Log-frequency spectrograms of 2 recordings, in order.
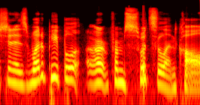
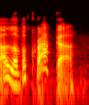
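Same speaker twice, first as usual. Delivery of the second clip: put-on Rhode Island accent; 4 semitones higher than usual. The speaker imitates a woman quoting someone's favorite saying, imitating a Rhode Island accent. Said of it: "the Rhode Island accent and her accent".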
